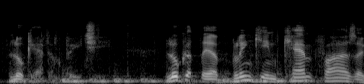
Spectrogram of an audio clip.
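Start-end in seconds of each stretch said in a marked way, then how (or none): 0.1-1.1 low, breathy awed whisper; man in the dark marvelling; hushed whisper. Acted. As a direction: whisper it in wonder. Quiet night, gazing at campfires.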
